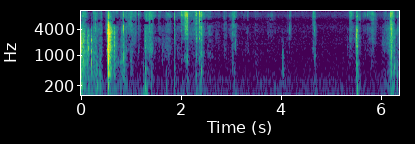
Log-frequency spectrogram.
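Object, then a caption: Coated paper playing cards. A deck of thin coated-paper playing cards is held above a wooden table while both hands split, riffle and square it with fingertips and long pink nails, making the cards flick against each other. Sharp, bright papery flicks and snaps stand out over soft shuffling rustles, with quiet stretches between the bursts.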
